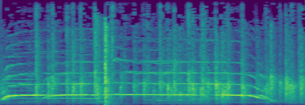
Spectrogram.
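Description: A high-pitched voice holds one long festive cry, sliding down and breaking off after about three and a half seconds, while hands clap. A single sharp crack sounds about a second and a half in.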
